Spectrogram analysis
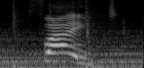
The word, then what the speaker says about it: fight: ऐसे ही अगर मैं आपको बोलती हूँ फाइट, ठीक है, तो यहाँ पे FIGHT है, GH हमारा बीच में आया तो वो साइलेंट हो जाएगा और हम पढ़ेंगे उसे फाइट।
